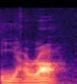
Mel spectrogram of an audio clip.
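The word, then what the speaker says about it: ירא: You got a yah, a ra, and a r at the end, and it's pronounced yara, which means fearful or to be afraid.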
